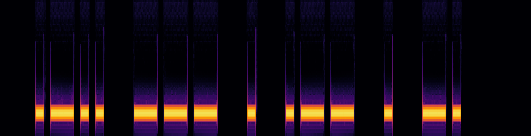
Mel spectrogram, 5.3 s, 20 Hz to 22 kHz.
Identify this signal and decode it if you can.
Morse code, heard as a keyed tone, about 16 wpm, 700 Hz. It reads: LOEWEN
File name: Morsekurs / Witze / Witz 09. Oktober 2018, 70 F80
